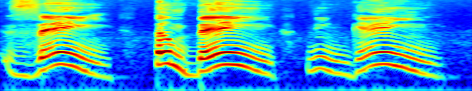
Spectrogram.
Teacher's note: Se você diz vem, também, ninguém, note, o M tem som de I. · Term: semivogal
